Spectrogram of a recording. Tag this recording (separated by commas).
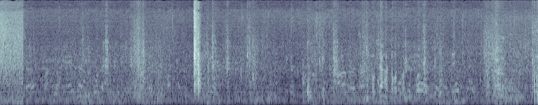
Speech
